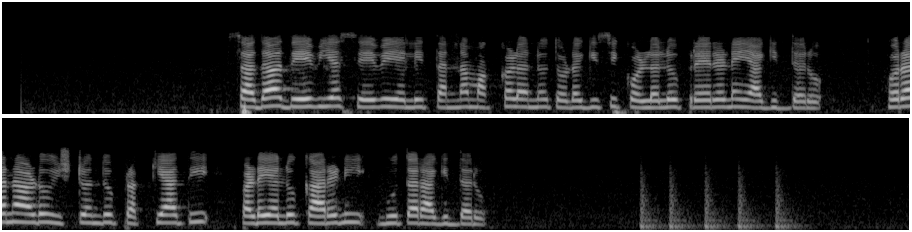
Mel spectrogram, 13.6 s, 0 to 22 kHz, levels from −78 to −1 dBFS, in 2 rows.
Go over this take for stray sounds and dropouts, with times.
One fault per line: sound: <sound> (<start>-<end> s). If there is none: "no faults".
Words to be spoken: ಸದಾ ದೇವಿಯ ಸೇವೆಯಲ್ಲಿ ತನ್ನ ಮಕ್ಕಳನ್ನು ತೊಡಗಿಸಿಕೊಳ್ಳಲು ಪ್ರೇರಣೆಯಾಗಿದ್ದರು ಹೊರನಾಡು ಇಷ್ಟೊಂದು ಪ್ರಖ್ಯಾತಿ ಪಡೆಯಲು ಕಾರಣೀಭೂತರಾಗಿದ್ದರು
sound: thud (11.6-12.9 s)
